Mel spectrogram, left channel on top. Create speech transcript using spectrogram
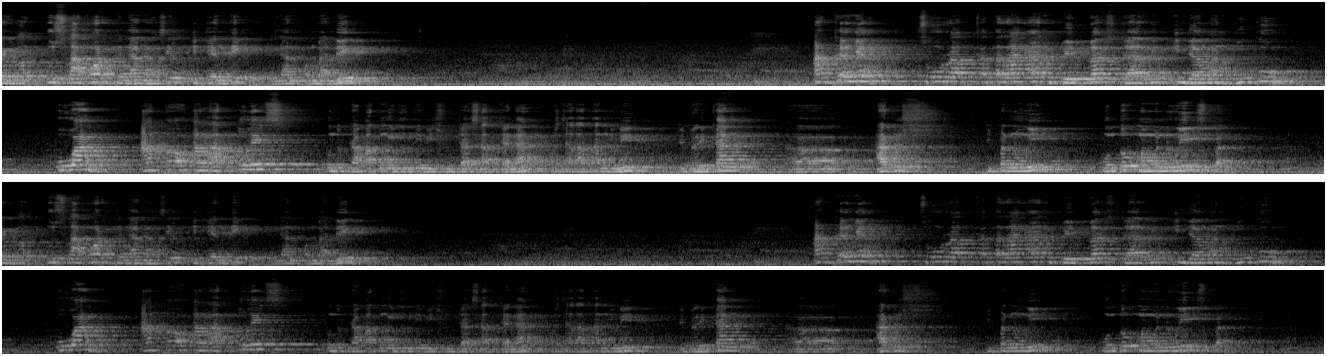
puslapor dengan hasil identik dengan pembanding. Adanya surat keterangan bebas dari pinjaman buku, uang, atau alat tulis untuk dapat mengikuti wisuda sarjana. Persyaratan ini diberikan harus dipenuhi untuk memenuhi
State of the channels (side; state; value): right; quieter; 9.0 dB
